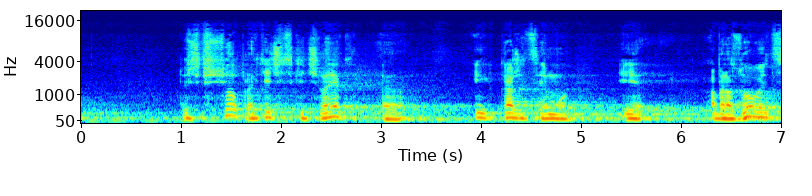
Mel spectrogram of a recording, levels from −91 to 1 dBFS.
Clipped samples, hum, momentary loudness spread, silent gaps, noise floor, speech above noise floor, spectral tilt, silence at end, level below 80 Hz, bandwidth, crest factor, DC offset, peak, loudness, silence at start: under 0.1%; none; 19 LU; none; -48 dBFS; 22 dB; -6.5 dB/octave; 0 s; -54 dBFS; 14.5 kHz; 18 dB; under 0.1%; -10 dBFS; -27 LUFS; 0 s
